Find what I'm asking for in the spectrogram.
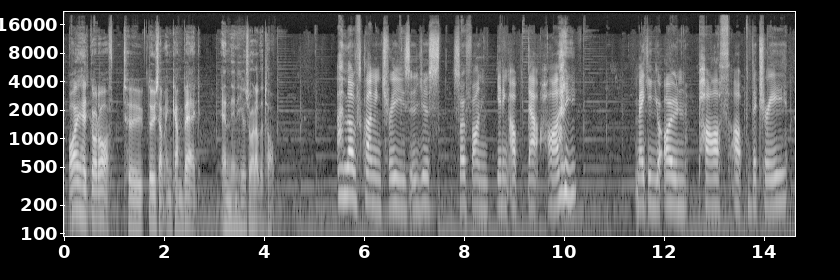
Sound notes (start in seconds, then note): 9.8 chuckles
